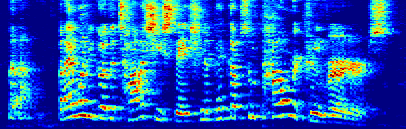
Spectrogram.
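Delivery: high, whiny Luke Skywalker American accent, imitated. Luke asking Uncle Owen to go to Tashi station, American accent. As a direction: mimic Luke's American whine to Uncle Owen. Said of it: "I thought that was some fictional accent".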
